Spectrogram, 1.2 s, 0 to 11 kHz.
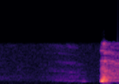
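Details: Child who had just woken at 4 PM gives a single abrupt cough after a faint hiss.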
